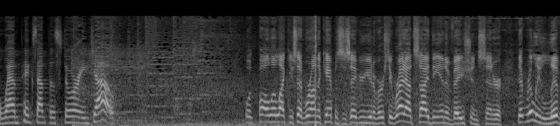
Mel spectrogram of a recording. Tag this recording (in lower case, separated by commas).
speech, music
